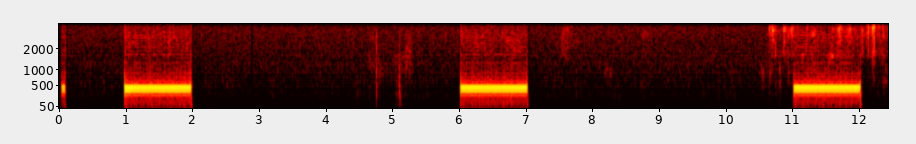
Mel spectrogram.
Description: Ringback tone (Europe, 425 Hz).
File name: out- -2021- - - .5928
